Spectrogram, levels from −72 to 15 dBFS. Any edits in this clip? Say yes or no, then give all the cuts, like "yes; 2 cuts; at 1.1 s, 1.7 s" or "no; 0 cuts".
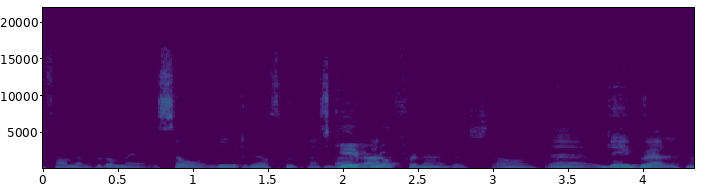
no; 0 cuts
